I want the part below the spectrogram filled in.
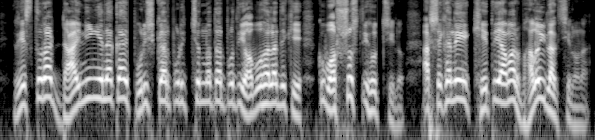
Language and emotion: Bengali, disgusted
